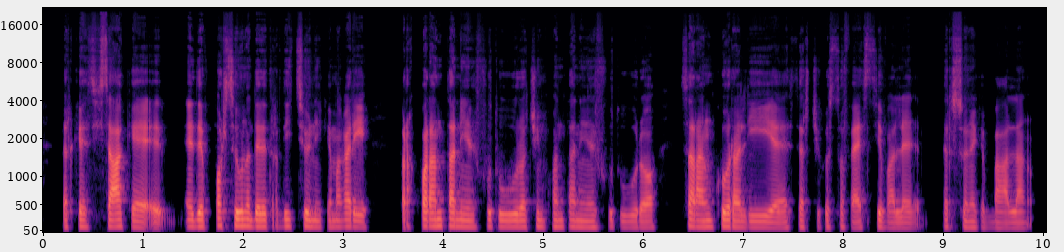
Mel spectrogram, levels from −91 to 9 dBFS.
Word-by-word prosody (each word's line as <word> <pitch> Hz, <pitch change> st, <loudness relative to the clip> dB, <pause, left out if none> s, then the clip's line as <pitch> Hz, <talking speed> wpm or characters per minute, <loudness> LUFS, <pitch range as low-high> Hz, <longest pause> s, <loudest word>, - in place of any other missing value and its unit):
perché -, -, -2 dB
si -, -, -12 dB
sa -, -, +7 dB
che, -, -, +1 dB
ehm, 405 Hz, -5 st, -1 dB
ed 115 Hz, 0 st, +3 dB
è 115 Hz, -, +2 dB
forse 130 Hz, -1 st, +2 dB
una 125 Hz, 0 st, +5 dB
delle 115 Hz, -1 st, +4 dB
tradizioni 115 Hz, -2 st, -2 dB
che 105 Hz, -, -11 dB
magari 110 Hz, -1 st, +1 dB, 0.3 s
fra -, -, -1 dB
quarant'anni 120 Hz, -1 st, +4 dB
nel 110 Hz, 0 st, -1 dB
futuro, 110 Hz, -2 st, -1 dB
cinquant'anni 110 Hz, -1 st, -4 dB
nel 105 Hz, 0 st, -3 dB
futuro, 100 Hz, -1 st, -4 dB, 0.2 s
sarà 115 Hz, -3 st, +3 dB
ancora 110 Hz, 0 st, +2 dB
lì 100 Hz, -1 st, -1 dB
e 95 Hz, -, +3 dB
esserci 95 Hz, +1 st, -7 dB
questo -, -, -8 dB
festival 95 Hz, 0 st, -2 dB
e 95 Hz, -, -1 dB
le -, -, -14 dB, 0.2 s
persone 100 Hz, 0 st, -5 dB
che 100 Hz, -, -12 dB
ballano. 95 Hz, 0 st, -3 dB
110 Hz, 190 wpm, -26 LUFS, 100-115 Hz, 0.3 s, sa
